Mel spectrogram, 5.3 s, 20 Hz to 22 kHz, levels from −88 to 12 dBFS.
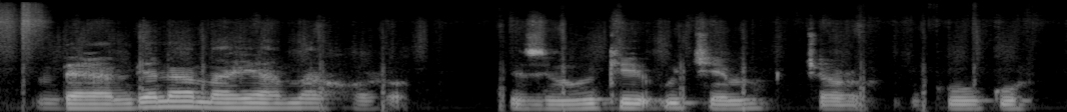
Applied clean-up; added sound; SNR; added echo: neural mask model RNNoise.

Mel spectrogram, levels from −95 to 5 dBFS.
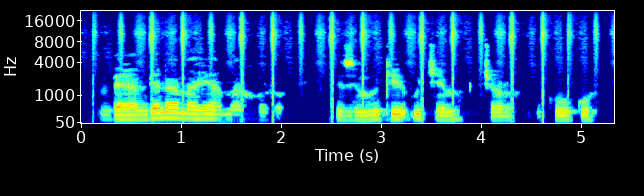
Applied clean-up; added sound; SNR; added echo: classical method spectral subtraction.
